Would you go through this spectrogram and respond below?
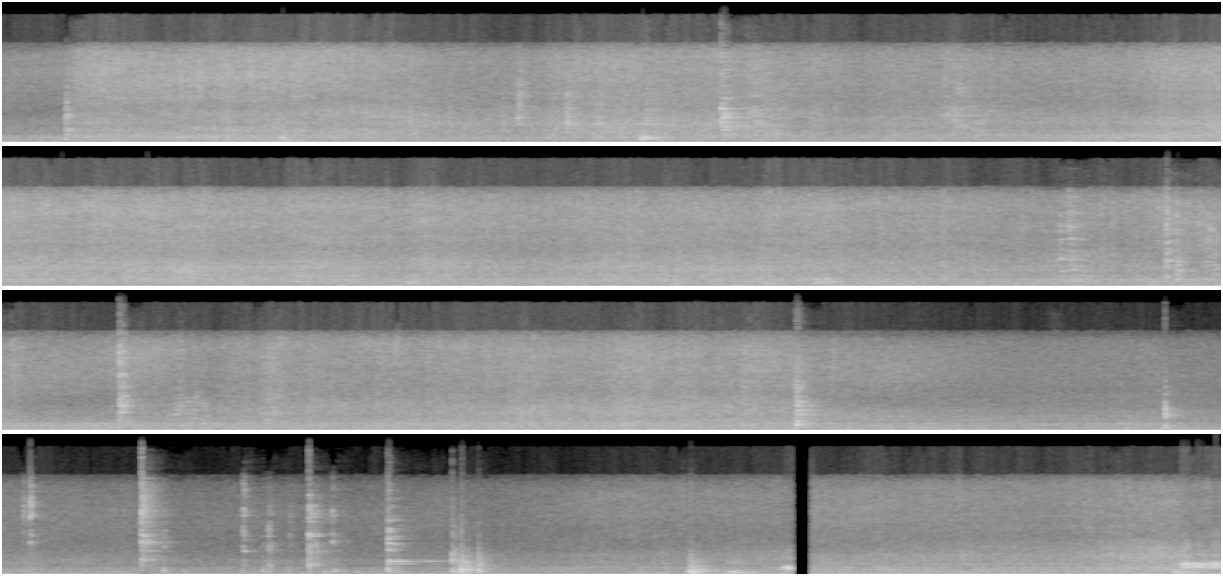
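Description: Shredded cabbage fries and sizzles in a pan with chili, a splash of water and rice wine, a loud steady hiss running throughout with scattered scraping and clattering as it is stirred.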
